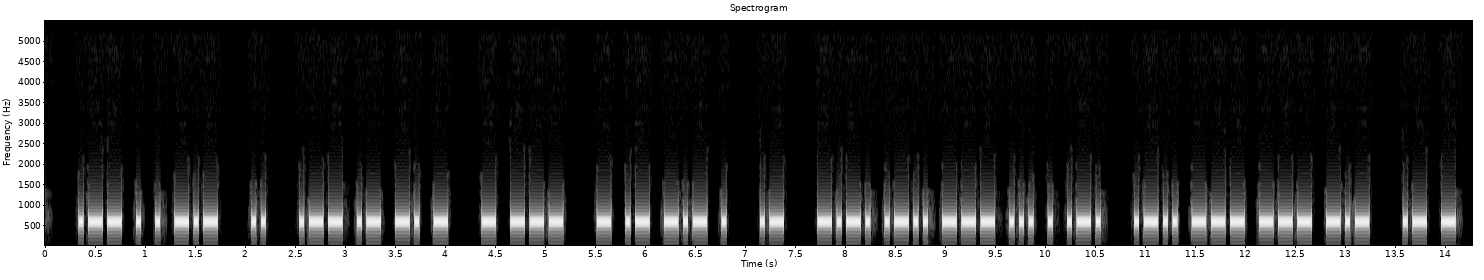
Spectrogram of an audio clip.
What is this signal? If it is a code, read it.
Morse code, heard as a keyed tone, about 25 wpm, 600 Hz. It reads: WEEK I WANT TO TAKE A CLOSER LOOK AT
